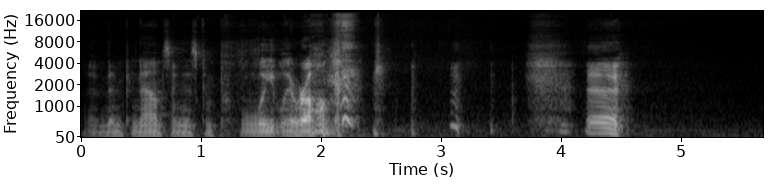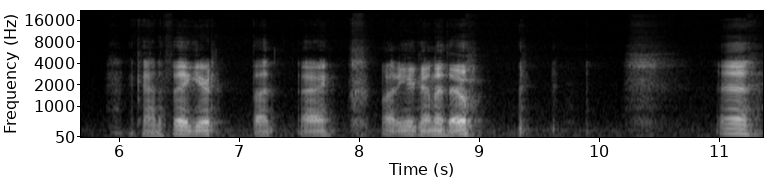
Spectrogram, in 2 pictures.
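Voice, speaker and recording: A man's voice: lowish voice, slow pace, long pauses, a bit bright. A man reading scripture aloud and breaking off for chatty, self-mocking asides, correcting his own stumbles. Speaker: Bible reader.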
